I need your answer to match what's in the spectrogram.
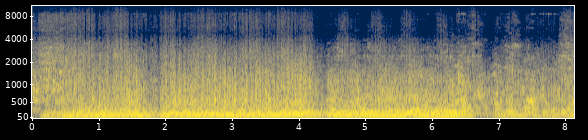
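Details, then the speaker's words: Camaro barn find parked 32 years, V8 first start: deep rumble surging and sagging unevenly, stays running only with fuel hand-fed into the carburetor; fuel-starved, carburetor problem suspected. "I had to hand feed it fuel Yeah. to get it to stay running, but it runs."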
